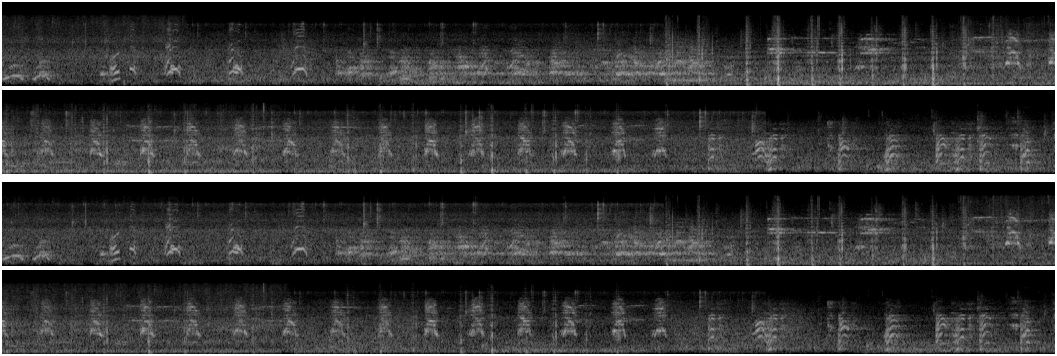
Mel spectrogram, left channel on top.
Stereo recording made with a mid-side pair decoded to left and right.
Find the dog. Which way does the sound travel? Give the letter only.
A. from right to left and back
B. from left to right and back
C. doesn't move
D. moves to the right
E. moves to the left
C.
